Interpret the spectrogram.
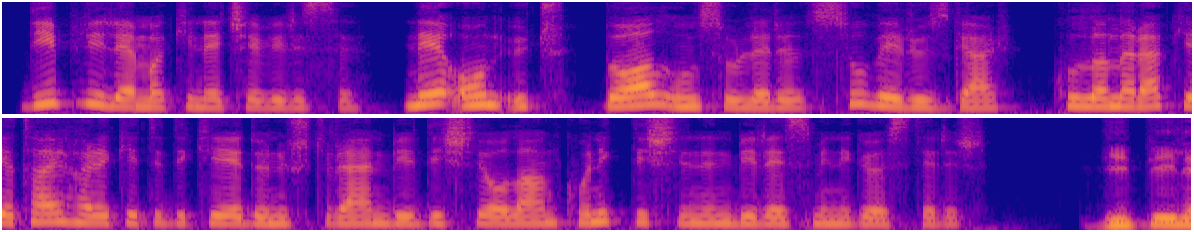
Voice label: turkish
